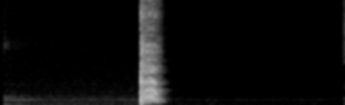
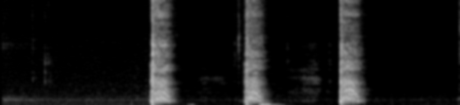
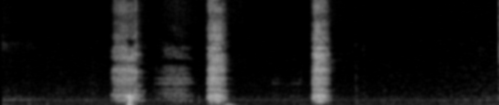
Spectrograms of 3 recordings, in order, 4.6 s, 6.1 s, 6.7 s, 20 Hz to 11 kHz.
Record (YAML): cough_length: 4.6 s
cough_amplitude: 32768
cough_signal_mean_std_ratio: 0.19
three_cough_length: 6.1 s
three_cough_amplitude: 32768
three_cough_signal_mean_std_ratio: 0.29
exhalation_length: 6.7 s
exhalation_amplitude: 21813
exhalation_signal_mean_std_ratio: 0.26
survey_phase: beta (2021-08-13 to 2022-03-07)
age: 45-64
gender: Male
wearing_mask: 'No'
symptom_other: true
smoker_status: Never smoked
respiratory_condition_asthma: true
respiratory_condition_other: false
recruitment_source: REACT
submission_delay: 1 day
covid_test_result: Negative
covid_test_method: RT-qPCR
